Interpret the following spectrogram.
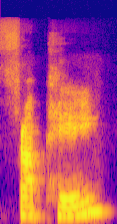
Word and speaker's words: Frappe: Is it, our people are not very sure, is it frappe or frappe? Or how do you say your own name and your company name correctly? Yeah, so it's Rushab Mehta, and then the name of the company is Frappe.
